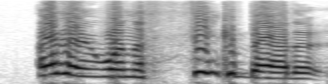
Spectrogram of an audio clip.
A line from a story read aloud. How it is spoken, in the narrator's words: shrieked Mrs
